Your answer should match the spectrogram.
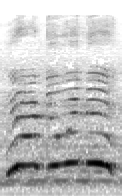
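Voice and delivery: very high, loud thrilled squeal; pitch-high excited scream, slowed on oh my God. Real, not acted. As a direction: shriek with joy, almost winning. About to win the race.

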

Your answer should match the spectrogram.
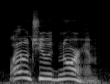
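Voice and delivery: high-pitched questioning suggestion; advising game doctor. Acted. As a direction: offer advice in a lifted voice. Voices doctor questioning Squall.

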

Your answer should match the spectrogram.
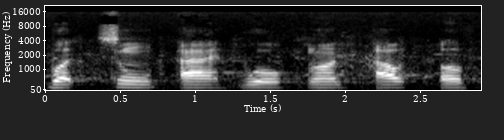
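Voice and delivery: slow, low, unbroken monotone run-on; no pauses. Shown as a demonstration. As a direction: drone on without any rest or accent. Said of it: "what if we spoke like".

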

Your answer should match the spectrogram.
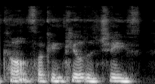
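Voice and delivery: ordinary talk, nothing marked

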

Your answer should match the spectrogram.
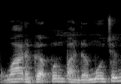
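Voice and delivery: ordinary delivery, nothing marked

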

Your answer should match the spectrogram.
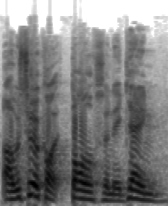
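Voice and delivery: ordinary talk, nothing marked

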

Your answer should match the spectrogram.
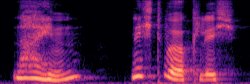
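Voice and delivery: high-pitched reply from the model; female character voice. A narrator's reading. Model conceding to the angry painter, high-voiced.

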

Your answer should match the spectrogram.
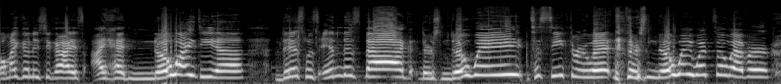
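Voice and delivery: real excitement, stressed words stretched out; really excited. Real, not acted. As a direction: gush loudly in thrilled disbelief. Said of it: "I got really, really excited".

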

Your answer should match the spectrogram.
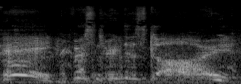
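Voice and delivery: high, slow hammed-up shout; mock metal yell. Joking with bandmates, high hammed-up metal shout. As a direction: belt it like a metal frontman.

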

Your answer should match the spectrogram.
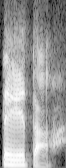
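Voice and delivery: teacher modelling "teta" clearly for the class; correct reading. Shown as a demonstration. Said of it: "Oke, dibacanya".

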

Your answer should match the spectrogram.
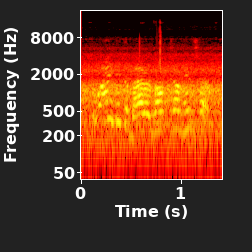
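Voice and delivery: high, loud lordly demand; demanding duke. Acted. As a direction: press him like an impatient duke. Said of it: "demanded Buckingham".

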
